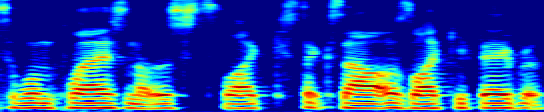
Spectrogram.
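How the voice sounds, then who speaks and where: Spoken very fast with a Yorkshire accent, the voice has a dark, mellow tone. The background is quiet. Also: man. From northern England. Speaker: podcast host. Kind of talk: casual chat.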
